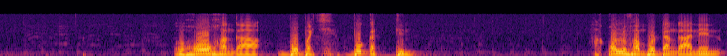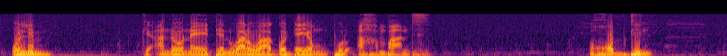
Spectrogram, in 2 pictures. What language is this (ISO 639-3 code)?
srr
